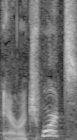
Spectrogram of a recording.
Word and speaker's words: Eric Schwartz: c s c w a r TZ it's pronounced like a DJ Eric Schwarz like that so yeah find me let's let's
